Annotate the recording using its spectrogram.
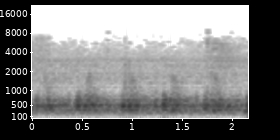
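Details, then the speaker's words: Fetal heartbeat on Doppler, taught in a maternity nursing lesson on counting early (12–14 week) gestation heart rates in six-second intervals. "if you're listening to a 12 week or 14 week gestation it's very difficult to count it for very long so you want to count it for about six seconds and then recount it for another six seconds"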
